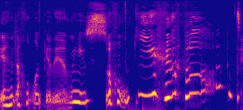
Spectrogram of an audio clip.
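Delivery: high, drawn-out gushing coo; cooing over a cat. Real, not acted. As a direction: melt over the cute cat. Gushing over cute game cat.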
